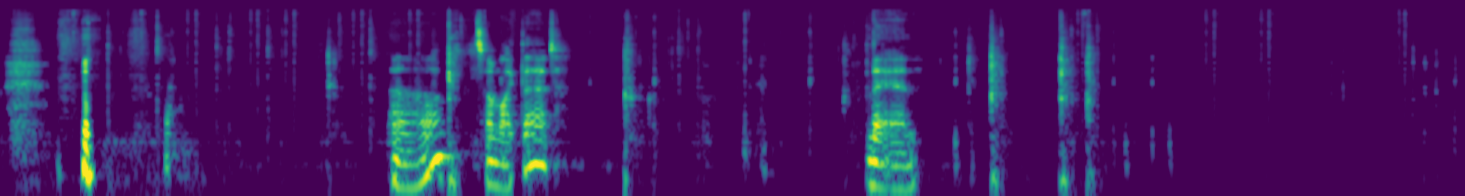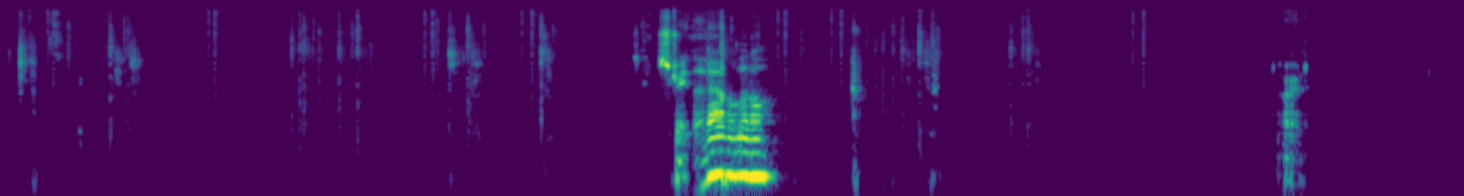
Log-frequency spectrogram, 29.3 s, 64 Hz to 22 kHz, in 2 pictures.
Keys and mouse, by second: 0.8-3.5 middle drag, 0.9-3.5 typing, 3.5-4.5 drag, 4.3 Tab, 4.6 click, 4.8-5.9 middle drag, 5.9-7.9 shift+drag, 6.6 ctrl+s, 7.9-10.7 middle drag, 9.7 Tab, 10.4 Tab, 10.7 Tab, 10.7-13.1 drag, 13.7 ctrl+click, 13.9-15.6 middle drag, 15.6-19.0 drag, 15.6 g, 17.5 ctrl+z, 17.9 g, 19.0 s, 19.9 Tab, 21.7 Tab, 23.3 s, 24.6 g, 27.6-29.2 drag.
